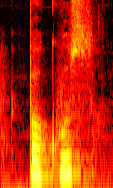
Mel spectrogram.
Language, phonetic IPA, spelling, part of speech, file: Czech, [ˈpokus], pokus, noun, Cs-pokus.ogg
- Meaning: 1. attempt, try 2. experiment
